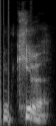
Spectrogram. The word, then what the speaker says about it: Kira: Do you know why they call him Kira? It's just it's just killer only pronounced with a Japanese accent.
